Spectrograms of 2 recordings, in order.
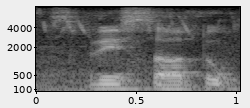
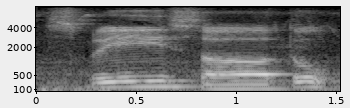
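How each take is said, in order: First: Said in the usual way. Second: स्पृशतु said very slowly, every syllable spelled out: spri-sha-tu; slow model pronunciation of स्पृशतु; careful pronunciation. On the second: Shown as a demonstration. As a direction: draw out स्पृशतु syllable by syllable, full vowel after श. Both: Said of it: "उच्चारण के समय भी ध्यान देंगे".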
